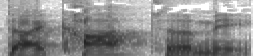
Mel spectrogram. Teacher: has four syllables, and the stress is on that second syllable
